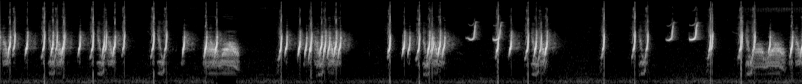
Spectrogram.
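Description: Quail calling in quick bursts of sharp, dry chirps, with short upward-flicked whistles between the bursts. There is no other sound and silence between the groups.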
